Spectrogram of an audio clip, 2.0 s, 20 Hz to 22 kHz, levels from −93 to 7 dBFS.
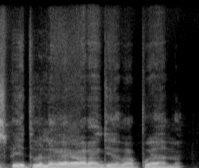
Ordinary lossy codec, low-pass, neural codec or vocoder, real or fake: none; none; codec, 44.1 kHz, 3.4 kbps, Pupu-Codec; fake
